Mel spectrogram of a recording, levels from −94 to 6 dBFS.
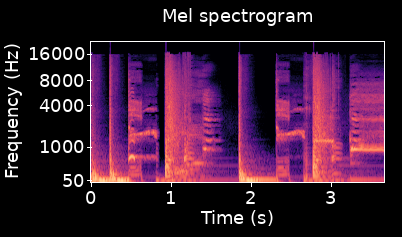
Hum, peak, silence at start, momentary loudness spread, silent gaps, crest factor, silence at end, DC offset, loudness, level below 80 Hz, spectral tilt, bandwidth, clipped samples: none; 0 dBFS; 0 s; 9 LU; none; 14 dB; 0 s; under 0.1%; -16 LUFS; -18 dBFS; -4.5 dB/octave; 17 kHz; under 0.1%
